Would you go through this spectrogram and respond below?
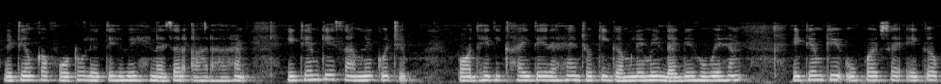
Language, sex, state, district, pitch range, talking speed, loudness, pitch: Hindi, male, Chhattisgarh, Raipur, 185-195 Hz, 190 wpm, -14 LUFS, 190 Hz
